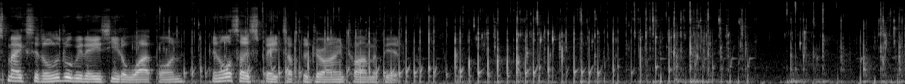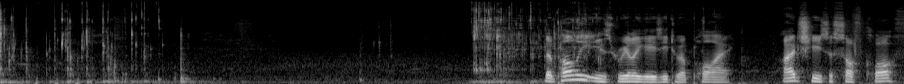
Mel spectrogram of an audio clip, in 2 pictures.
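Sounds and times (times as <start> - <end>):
liquid splashing and dripping: 1.1 - 11.1, 13.8 - 14.8.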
